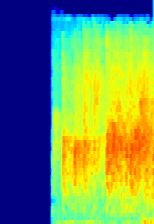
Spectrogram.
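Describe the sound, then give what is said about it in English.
After half a second of silence, a burst of crowd applause and cheering kicks in abruptly, loud and dense, swelling slightly near the end; a canned applause sound effect played from an applause button. “Can I get the applause button?”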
